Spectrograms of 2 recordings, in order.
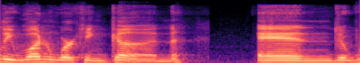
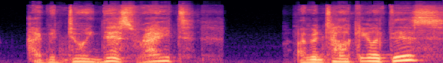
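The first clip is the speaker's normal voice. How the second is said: voiced stage whisper; 4 semitones higher than usual. A tabletop player speaking as her character casting the message cantrip, whispering. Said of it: "She whispers and she casts the message cantrip".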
